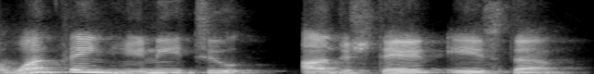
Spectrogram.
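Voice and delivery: usual speaking voice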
